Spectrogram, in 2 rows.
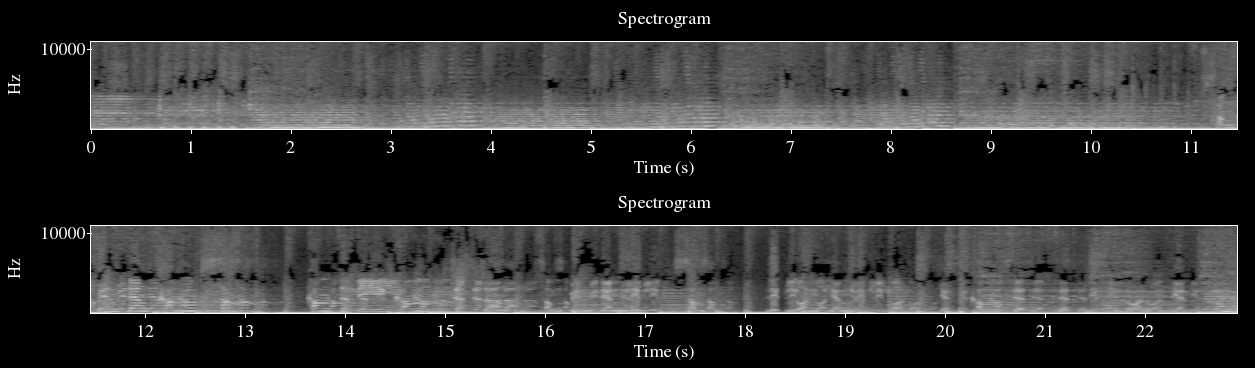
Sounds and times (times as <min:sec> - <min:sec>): Music: 0:00.0 - 0:22.9.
